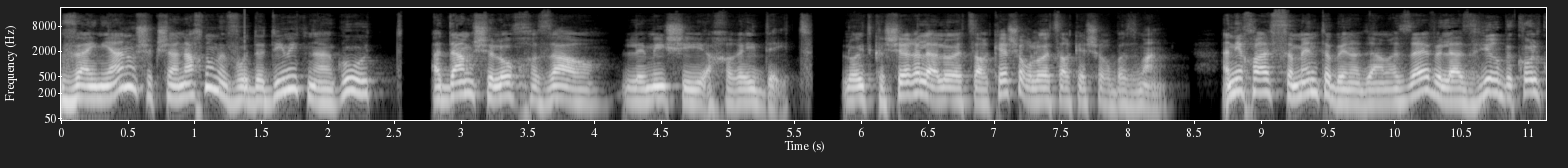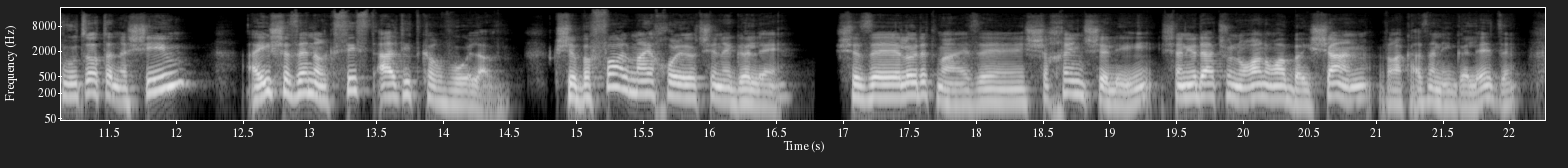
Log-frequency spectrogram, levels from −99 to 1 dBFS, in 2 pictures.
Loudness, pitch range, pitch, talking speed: -19 LUFS, 125-190 Hz, 150 Hz, 165 wpm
